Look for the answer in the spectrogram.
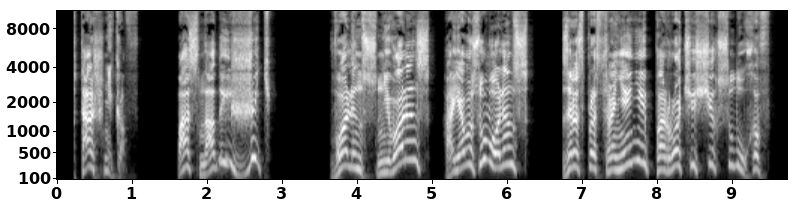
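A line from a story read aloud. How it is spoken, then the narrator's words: Angry shout. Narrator (Russian): Иоаннопольский сердито крикнул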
